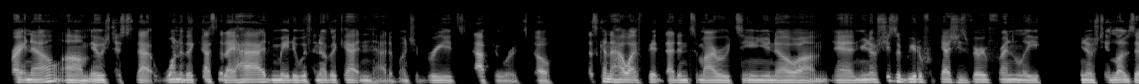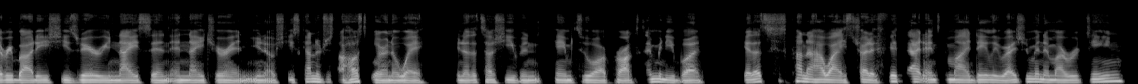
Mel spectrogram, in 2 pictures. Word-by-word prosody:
right 115 -2 +3
now, 110 +7 +2
um, 95 -2 +3
it 105 - +5
was 105 - +3
just - - -13
that - - -1
one 110 +1 +2
of - - +2
the 105 -1 +1
cats 110 -1 -3
that 100 - -2
I 95 - +3
had 110 +1 +2
mated 100 0 +3
with 100 - -2
another 100 +1 0
cat 105 -1 -1
and 95 -1 -1
had 90 - -7
a - - -6
bunch 90 - -8
of - - -18
breeds 95 -1 -2
afterwards, 90 -1 -5
so, 85 +1 -2 0.4
that's - - -9
kinda 125 -3 +2
how 110 0 +3
I 105 - +2
fit 110 +3 -4
that 100 0 0
into 100 0 -1
my 95 -2 +2
routine, 95 +1 0
you 95 -1 +2
know, 95 0 +2
um, 90 0 -1
and 95 -1 +1
you 105 - +5
know, 110 - +2
she's 155 +9 -6
a - - +6
beautiful 125 +1 0
cat, 115 -1 +1
she's 105 -2 -4
very 110 +2 +1
friendly, 105 -2 0 0.4
you 105 - +4
know, - - +3
she 100 - -8
loves 105 -1 +1
everybody, 100 0 +3
she's 95 0 -3
very 100 -1 +3
nice 95 0 0
in 95 0 +1
in 95 +4 +1
nature 95 +1 0
and, 90 -1 0
you - - +2
know, 95 - 0
she's 105 +3 -7
kind 130 +1 0
of - - +2
just 115 - -11
a 100 - -1
hustler 105 -3 +1
in 95 - +2
a 90 - +2
way, 90 -1 +1 0.3
you - - -1
know, 95 - +2
that's 100 +2 -3
how 100 - +2
she 105 +1 -3
even 95 -1 0 0.2
came 100 -1 +2
to 100 +2 -1
our 90 -1 +1
proximity, 100 +4 0
but 95 0 0 0.4
yeah, 105 - +1
that's 125 +4 -1
just 160 - -14
kinda 145 -5 +2
how 110 0 +3
I 100 -2 +2
try 110 - +1
to 100 - +2
fit 135 +8 -1
that 125 -1 +2
into 105 -1 -1
my 105 -2 +2
daily 105 0 +1
regimen 105 +6 +1
and 105 - +2
my 100 - +1
routine 120 +10 0
100 Hz, 260 wpm, -23 LUFS, 95-110 Hz, 0.4 s, a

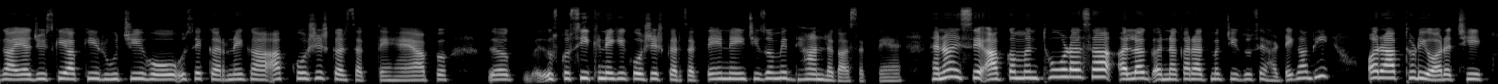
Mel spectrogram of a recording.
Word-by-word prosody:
का 235 0 +1
या 235 +1 +2
जो 240 +2 -3
इसकी 250 +2 -3
आपकी 255 +2 0
रूचि 245 +2 -3
हो 235 -1 +1 0.2
उसे 240 +3 -3
करने 230 +1 -2
का 235 0 -3
आप 250 +4 -2
कोशिश 275 +1 -3
कर 230 -3 0
सकते 200 -2 -9
हैं 195 0 -5
आप 200 +2 -3
अ - - -2 0.5
अ, 225 0 -1 0.4
उसको 245 +3 -2
सीखने 275 0 +2
की 265 +1 -1
कोशिश 255 -1 0
कर 215 -2 -1
सकते 205 +3 -5
हैं 260 - 0
नई 260 0 +1
चीज़ों 260 +2 -3
में 280 -1 -1
ध्यान 235 +1 -1
लगा 180 -6 -3
सकते 160 0 -15
हैं, 165 +1 -11 0.3
है 250 - +3
ना? 320 +5 +6
इससे 305 -2 +2
आपका 255 +5 +4
मन 295 0 +3
थोड़ा-सा 345 0 +4 0.2
अलग 280 +1 +3 0.2
नकारात्मक 245 0 0
चीज़ों 240 -1 -6
से 255 - -4
हटेगा 220 +8 -4
भी 360 +6 -2 0.4
और 310 +1 +5
आप 300 0 +6
थोड़ी 290 -2 +2
और 215 0 +3
अच्छी 235 +1 -3
250 Hz, 195 wpm, -23 LUFS, 225-275 Hz, 0.5 s, ना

